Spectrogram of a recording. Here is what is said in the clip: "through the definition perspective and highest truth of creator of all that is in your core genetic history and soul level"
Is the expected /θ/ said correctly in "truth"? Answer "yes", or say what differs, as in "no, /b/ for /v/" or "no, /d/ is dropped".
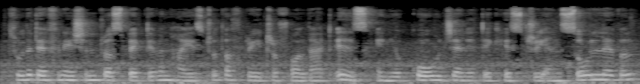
no, /t/ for /θ/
